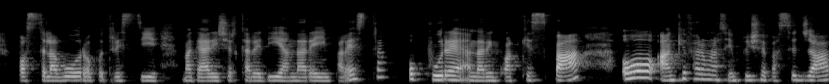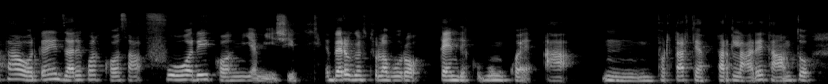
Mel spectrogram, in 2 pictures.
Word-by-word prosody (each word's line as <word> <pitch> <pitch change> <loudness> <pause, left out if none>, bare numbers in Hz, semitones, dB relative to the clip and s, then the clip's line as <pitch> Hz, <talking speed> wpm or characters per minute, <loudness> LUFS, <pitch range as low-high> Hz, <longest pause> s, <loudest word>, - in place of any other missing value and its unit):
post 185 0 -3
lavoro 180 +1 +1
potresti 180 -1 -6 0.2
magari 170 -2 +1
cercare 170 0 -3
di 180 +1 0
andare 170 0 0
in 170 0 -3
palestra, 245 - -3 0.2
oppure 210 -4 +3
andare 180 -2 +2
in 175 - -4
qualche 175 +1 -5
spa, 200 +1 +5 0.4
o 310 +3 +7
anche 200 +7 +3
fare 250 -2 -2
una 220 -2 -2
semplice 195 0 -4
passeggiata 195 +5 0
o - - +3
organizzare 205 0 +1
qualcosa 190 -4 -4
fuori 220 +1 +1
con 180 -3 -3
gli 185 - -5
amici. 90 -1 -4 0.2
È 190 - -7
vero 205 +3 +6
che 210 - +1
il 210 - -4
tuo 210 -1 -7
lavoro 190 -1 0
tende 195 -2 +4
comunque 200 0 -3
a, - - -1 0.4
mhmm, 175 -3 -4
portarti 195 +1 -1
a 175 0 -4
parlare 185 +1 +1
tanto, 190 +1 -2
190 Hz, 150 wpm, -25 LUFS, 180-210 Hz, 0.4 s, o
